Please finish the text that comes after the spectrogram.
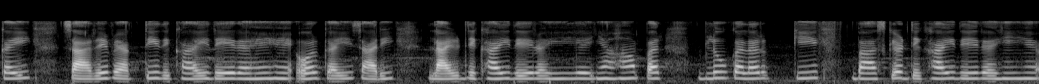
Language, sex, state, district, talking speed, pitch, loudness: Hindi, female, Bihar, Begusarai, 145 wpm, 265 Hz, -20 LUFS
